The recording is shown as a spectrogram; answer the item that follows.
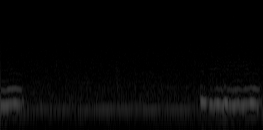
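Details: Sleeping pet cat snoring indoors with a sound likened to a fly buzzing around: a short low buzzy hum, a long quiet stretch of faint breathing, then a second wavering buzzy hum.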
